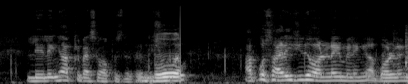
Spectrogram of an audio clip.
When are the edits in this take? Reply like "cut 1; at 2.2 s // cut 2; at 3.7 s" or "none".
cut 1; at 1.9 s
